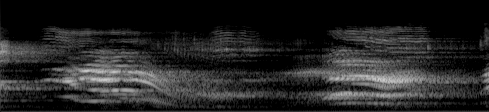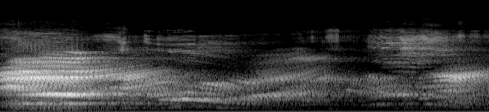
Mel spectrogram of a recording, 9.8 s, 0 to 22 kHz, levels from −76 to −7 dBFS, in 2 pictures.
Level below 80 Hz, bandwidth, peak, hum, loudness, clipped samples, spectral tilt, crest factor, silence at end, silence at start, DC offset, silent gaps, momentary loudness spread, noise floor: -76 dBFS; 11.5 kHz; -6 dBFS; none; -23 LUFS; under 0.1%; -0.5 dB/octave; 20 dB; 0 s; 0 s; under 0.1%; none; 25 LU; -50 dBFS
